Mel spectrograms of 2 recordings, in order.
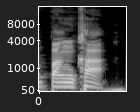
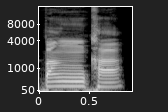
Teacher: جیسے اردو میں پنکھا کے نون کو پڑھتے ہیں، جیسے پنکھا، پنکھا کا جو نون ہے آواز ناک میں چھپ رہی ہے اور تھوڑا کھینچ کر بھی پڑھ رہے ہیں پنکھا، تو اسی طریقے سے کہہ رہے ہیں تنوین و نون ساکن کے بعد حروف اخفا آئیں گے تو نون کی آواز کو ناک میں چھپا کر ایک الف کے برابر کھینچ کر پڑھیں گے۔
